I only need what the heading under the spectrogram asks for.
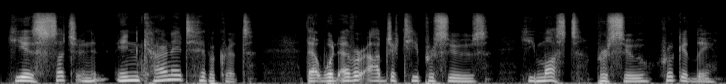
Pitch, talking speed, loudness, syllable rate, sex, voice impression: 160 Hz, 125 wpm, -21 LUFS, 4.5 syllables/s, male, masculine, middle-aged, slightly relaxed, powerful, slightly bright, soft, raspy, cool, friendly, reassuring, wild, lively, slightly kind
